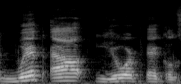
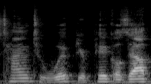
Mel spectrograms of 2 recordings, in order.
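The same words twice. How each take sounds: First: Slow, louder, put-on proclamation; mock announcer line. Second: Said in the usual way. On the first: Streamer hamming up a viewer's joke for chat, slow and loud. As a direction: declare it grandly to the chat.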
